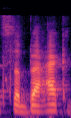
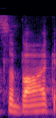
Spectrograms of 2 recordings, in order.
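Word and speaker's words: Sabacc: Yeah, where we had to say that Han said Sabac, not Sabak, and then you kind of just to play it off, you said Han and not Han.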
